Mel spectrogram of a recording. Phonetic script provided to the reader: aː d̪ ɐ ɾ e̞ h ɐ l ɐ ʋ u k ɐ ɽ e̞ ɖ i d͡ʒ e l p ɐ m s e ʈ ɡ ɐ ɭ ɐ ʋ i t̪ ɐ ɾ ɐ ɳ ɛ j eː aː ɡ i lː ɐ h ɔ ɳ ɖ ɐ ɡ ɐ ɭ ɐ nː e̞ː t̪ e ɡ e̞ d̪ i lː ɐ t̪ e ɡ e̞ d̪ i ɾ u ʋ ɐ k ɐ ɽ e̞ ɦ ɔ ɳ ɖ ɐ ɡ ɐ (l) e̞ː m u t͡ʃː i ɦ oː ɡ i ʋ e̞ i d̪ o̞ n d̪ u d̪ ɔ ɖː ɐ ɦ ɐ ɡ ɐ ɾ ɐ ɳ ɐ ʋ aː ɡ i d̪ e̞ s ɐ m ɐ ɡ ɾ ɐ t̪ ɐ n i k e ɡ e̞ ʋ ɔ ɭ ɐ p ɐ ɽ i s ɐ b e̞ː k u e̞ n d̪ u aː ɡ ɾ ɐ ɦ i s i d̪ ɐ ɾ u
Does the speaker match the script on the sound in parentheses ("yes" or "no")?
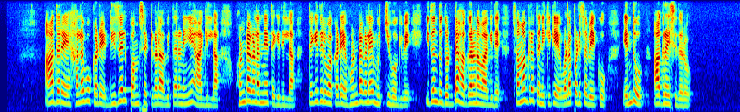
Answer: no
